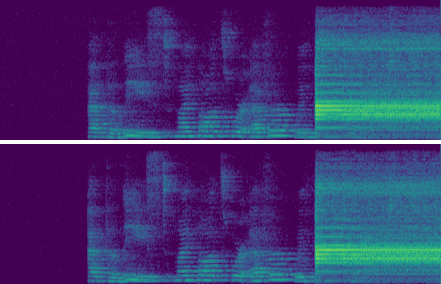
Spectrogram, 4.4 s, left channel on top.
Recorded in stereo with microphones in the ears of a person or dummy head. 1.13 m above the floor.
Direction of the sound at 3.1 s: 10° right (ahead or behind).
